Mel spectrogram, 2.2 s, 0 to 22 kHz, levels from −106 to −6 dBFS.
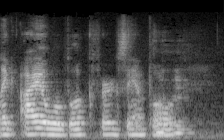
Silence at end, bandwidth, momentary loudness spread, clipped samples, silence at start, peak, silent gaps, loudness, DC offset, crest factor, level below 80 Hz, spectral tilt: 0.3 s; 12.5 kHz; 10 LU; under 0.1%; 0 s; -10 dBFS; none; -26 LUFS; under 0.1%; 16 dB; -64 dBFS; -6.5 dB/octave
